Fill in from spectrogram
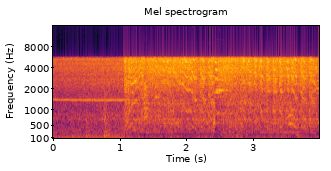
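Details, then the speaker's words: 1971 Dodge Coronet on jumper cables: the starter churns, then the engine catches after about a second and fires roughly and unevenly. It briefly catches while cranking. "it's actually burning fuel really yeah that's the gas in it oh my god this might be the easiest one to revive yet"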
